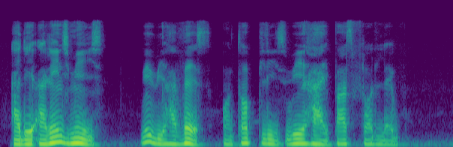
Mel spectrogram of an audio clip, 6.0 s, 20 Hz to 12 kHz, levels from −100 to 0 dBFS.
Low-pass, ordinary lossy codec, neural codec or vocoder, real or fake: 7.2 kHz; none; none; real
